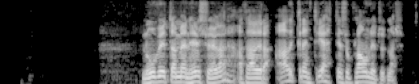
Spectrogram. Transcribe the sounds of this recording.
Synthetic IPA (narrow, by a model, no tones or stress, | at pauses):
nuvɪːt̪amɛnːhɪnsvɛːɣaɾa̰ðθaðɛɾa̰ðkɾejnt̪rjɛht̪ejnsɔpʰlaːwnɪːt̪ʏt̪naɾ̥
